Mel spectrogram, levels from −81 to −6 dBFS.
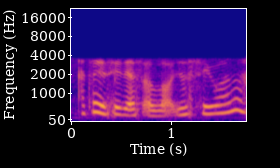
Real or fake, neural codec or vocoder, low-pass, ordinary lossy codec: real; none; 3.6 kHz; none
